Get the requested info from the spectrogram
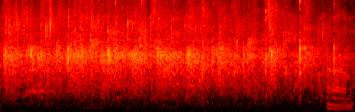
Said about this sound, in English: And we feel like we're supposed to pray into the starting of some youth stuff, not just middle school, but high school too, at our church, which is, I think we should clap for that maybe. It's cool.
